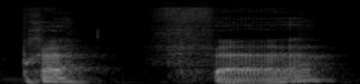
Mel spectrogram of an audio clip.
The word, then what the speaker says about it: préfère: So in other words, E with an acute is faster, E with a grave is longer, but it's the same position in the body. Air. So, je préfère acute grave, tu préfères acute grave, il préfère acute grave.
